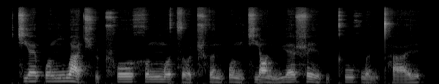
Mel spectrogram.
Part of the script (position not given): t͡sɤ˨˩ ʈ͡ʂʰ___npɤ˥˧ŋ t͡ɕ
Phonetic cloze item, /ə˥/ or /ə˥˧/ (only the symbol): ə˥˧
